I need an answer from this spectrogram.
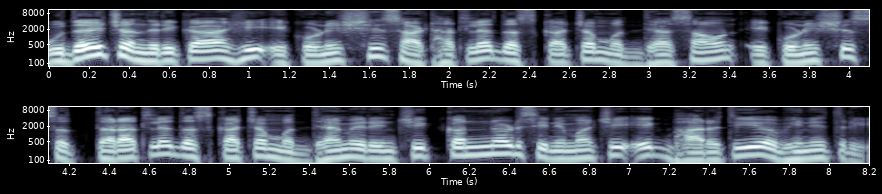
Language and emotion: Goan Konkani, neutral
